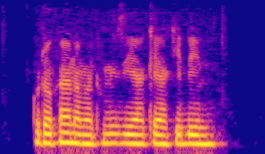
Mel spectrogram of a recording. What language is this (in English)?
Swahili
